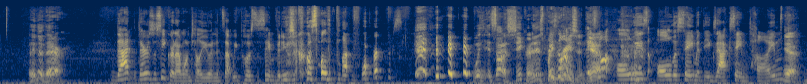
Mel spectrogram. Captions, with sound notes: - I think they're there. - That, there's the secret I wanna tell you. And it's that we post the same videos across all the platforms. (laughing) - It's not a secret. It is pretty brazen. - It's not always all the same at the exact same time,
